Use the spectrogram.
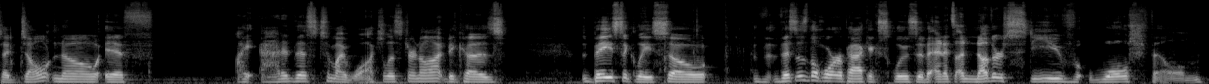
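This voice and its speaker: A young man with a slightly hoarse voice, chatting casually and excitedly as he unboxes a monthly subscription package, rambling with lots of fillers and restarts. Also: medium pitch. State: slightly hoarse, recovering from illness. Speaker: vlogger unboxing a film subscription box.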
